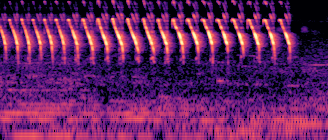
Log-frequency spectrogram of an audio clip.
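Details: Training song of a canary: a steady series of bright downward-sweeping whistled notes, about four per second, lasting over three seconds before stopping abruptly into quiet.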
